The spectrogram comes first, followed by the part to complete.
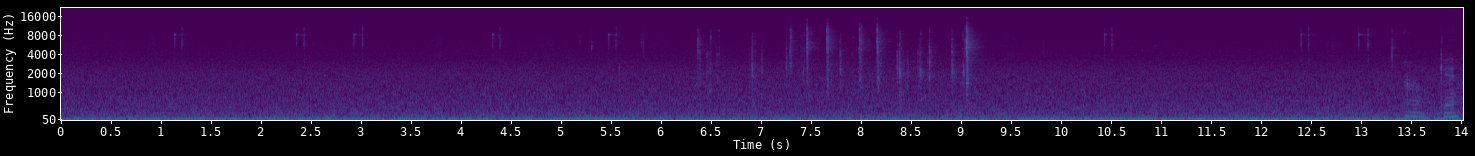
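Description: Computer keyboard typing: a quick run of a dozen or so keystrokes between about six and nine seconds in, with scattered faint mouse clicks before it, over a low steady hum.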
